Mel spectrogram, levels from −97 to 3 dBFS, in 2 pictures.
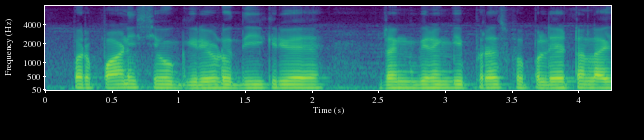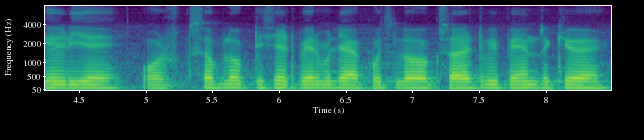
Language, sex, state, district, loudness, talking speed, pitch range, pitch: Marwari, male, Rajasthan, Churu, -17 LUFS, 200 wpm, 115-120 Hz, 115 Hz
